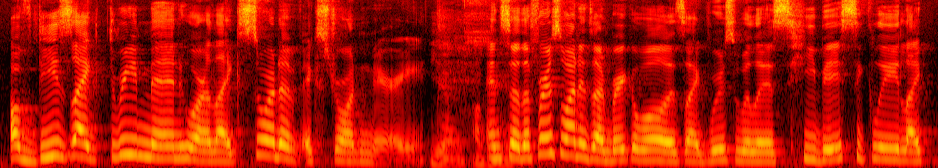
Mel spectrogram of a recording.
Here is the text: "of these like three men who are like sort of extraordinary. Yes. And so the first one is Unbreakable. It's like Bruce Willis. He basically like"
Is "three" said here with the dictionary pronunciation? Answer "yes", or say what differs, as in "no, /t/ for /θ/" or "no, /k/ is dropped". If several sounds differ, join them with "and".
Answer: yes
